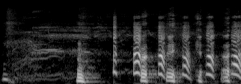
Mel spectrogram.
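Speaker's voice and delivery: long high giggling laugh. Real, not acted. Host laughing at his own penis bit, high giggle. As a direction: burst into a high-pitched giggle.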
